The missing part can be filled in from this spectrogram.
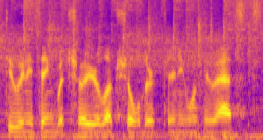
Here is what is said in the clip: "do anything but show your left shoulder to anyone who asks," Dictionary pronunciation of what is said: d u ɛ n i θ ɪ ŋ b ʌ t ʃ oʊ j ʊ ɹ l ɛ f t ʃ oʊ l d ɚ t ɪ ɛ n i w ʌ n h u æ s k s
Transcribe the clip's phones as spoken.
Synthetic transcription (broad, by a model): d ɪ ɛ n i θ ɪ ŋ b ʌ t ʃ oʊ j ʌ ɹ l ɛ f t ʃ oʊ l d ɚ t ɪ ɛ n i w ʌ n h u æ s s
